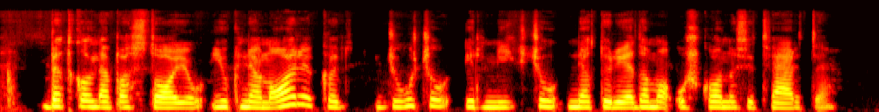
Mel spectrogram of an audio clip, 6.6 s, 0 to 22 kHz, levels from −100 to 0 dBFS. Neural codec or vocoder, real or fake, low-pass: codec, 44.1 kHz, 7.8 kbps, Pupu-Codec; fake; 14.4 kHz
